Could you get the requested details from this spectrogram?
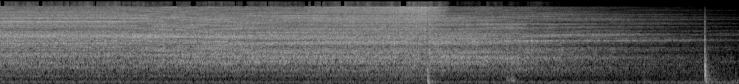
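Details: Subaru Legacy GT with EJ25-type engine, aftermarket intercooler just installed, boost leak test including blow-off valve: strong steady hiss fading as pressure bleeds off; leaking at intake, blow-off valve recirculation and badly at crankcase ventilation.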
